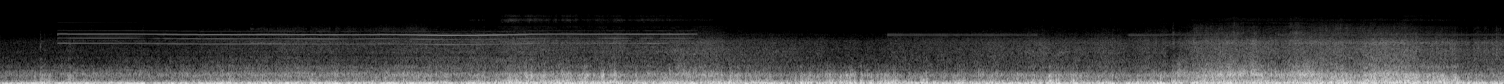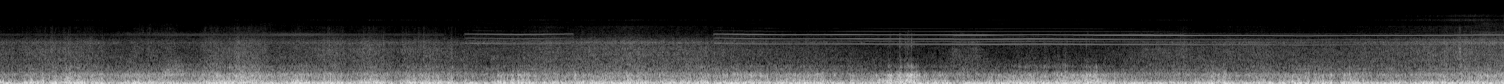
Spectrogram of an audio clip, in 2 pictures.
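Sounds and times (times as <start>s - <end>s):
wind noise on microphone: 0.0s - 30.0s
faint high tones: 0.6s - 7.2s, 16.9s - 21.3s, 22.1s - 30.0s.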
